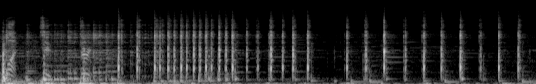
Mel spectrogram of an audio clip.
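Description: Marching snare drum struck with sticks: a run of sharp, crisp strokes with a fast roll about two seconds in, then evenly spaced taps. Occasional lower drum beats sound under them.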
